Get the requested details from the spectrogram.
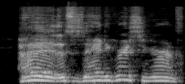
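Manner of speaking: put-on screaming. A man recalls standing outside a house he was hosting, retelling his own screaming. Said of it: "I'd be screaming at my phone like".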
